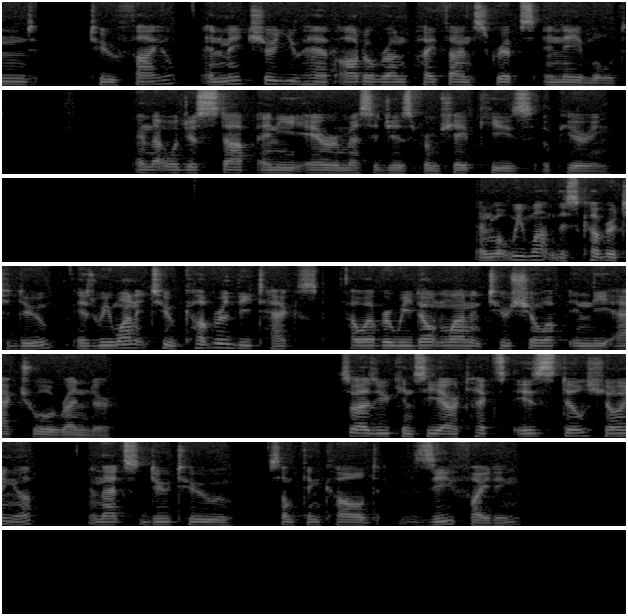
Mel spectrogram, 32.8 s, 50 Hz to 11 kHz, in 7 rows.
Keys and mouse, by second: 10.2 z, 13.3 middle drag, 20.8-21.1 middle drag, 21.3 middle click, 22.1 shift+z, 24.6-25.4 middle drag, 26.2 z, 26.5 z, 27.3 shift+z, 32.3-32.7 middle drag.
